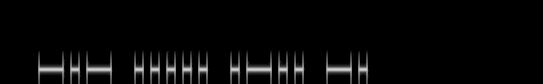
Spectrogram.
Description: Morse code, heard as a keyed tone, about 15 wpm, 700 Hz. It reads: K5LN
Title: Easy Call Signs Repeated 3x - 15wpm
